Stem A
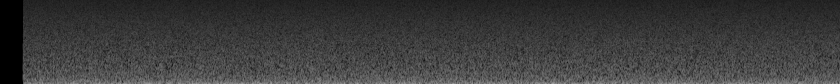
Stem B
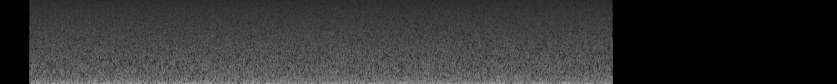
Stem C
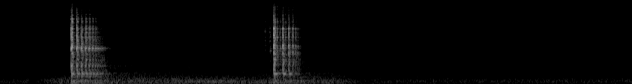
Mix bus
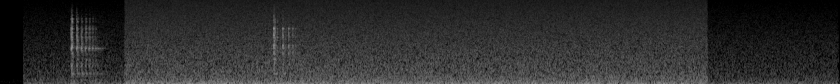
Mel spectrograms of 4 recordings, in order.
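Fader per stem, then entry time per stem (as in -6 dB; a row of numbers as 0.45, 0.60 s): -11.5, -6.5, -2.0 dB; 0.00, 0.95, 0.00 s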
